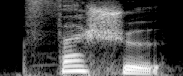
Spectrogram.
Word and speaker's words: Fâcheux: Fâcheux. So final X not pronounced, and then you get your combination of U, E.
